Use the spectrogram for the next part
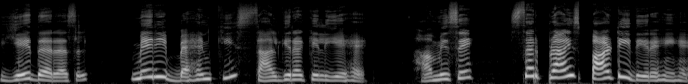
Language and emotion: Urdu, happy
